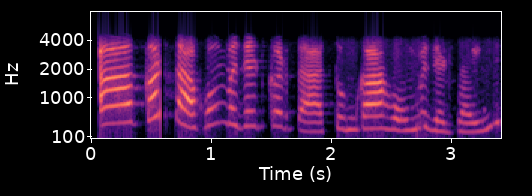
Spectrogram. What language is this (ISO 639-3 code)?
kok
